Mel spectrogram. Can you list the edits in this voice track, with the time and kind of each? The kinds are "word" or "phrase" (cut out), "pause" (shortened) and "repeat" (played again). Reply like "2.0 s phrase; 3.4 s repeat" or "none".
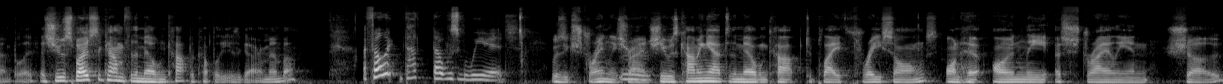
4.6 s word; 9.4 s pause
